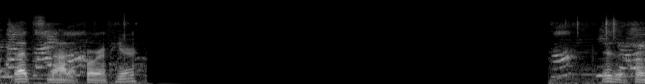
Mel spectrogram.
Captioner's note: silence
